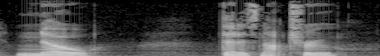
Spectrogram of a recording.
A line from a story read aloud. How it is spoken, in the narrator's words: John said tightly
